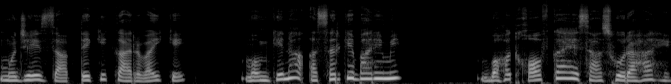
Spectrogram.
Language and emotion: Urdu, fearful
